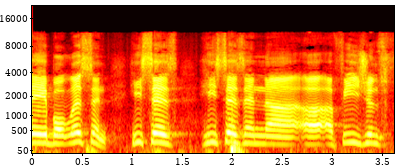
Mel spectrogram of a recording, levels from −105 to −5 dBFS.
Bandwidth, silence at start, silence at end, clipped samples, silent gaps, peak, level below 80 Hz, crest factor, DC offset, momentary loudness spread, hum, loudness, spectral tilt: 12 kHz; 0 s; 0 s; 0.1%; none; 0 dBFS; -30 dBFS; 14 dB; under 0.1%; 10 LU; none; -13 LUFS; -3 dB/octave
